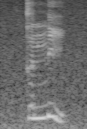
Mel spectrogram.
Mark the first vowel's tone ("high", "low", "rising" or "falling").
high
